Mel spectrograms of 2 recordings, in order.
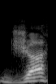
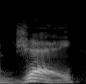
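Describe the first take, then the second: First: J sounded out as "juh". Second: Said in the usual way. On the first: Shown as a demonstration. Memory coach teaching the sound for six, J said "juh". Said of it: "the J sound". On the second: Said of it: "or a J".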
